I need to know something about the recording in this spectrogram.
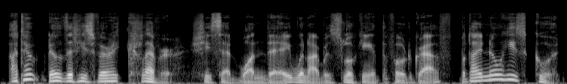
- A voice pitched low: Yes, low, 115 Hz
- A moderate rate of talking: No, fast, 245 wpm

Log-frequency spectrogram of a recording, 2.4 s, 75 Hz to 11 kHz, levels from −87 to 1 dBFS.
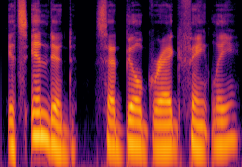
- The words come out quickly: No, average, 150 wpm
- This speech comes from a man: Yes, male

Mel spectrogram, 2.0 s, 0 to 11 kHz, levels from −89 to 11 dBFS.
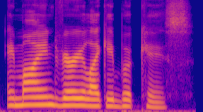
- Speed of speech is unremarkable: Yes, average, 175 wpm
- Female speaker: Yes, female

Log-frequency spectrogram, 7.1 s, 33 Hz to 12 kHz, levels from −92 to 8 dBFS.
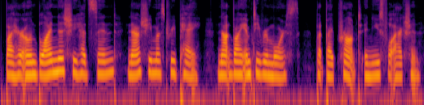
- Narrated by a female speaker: Yes, female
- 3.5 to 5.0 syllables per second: Yes, 4.8 syllables/s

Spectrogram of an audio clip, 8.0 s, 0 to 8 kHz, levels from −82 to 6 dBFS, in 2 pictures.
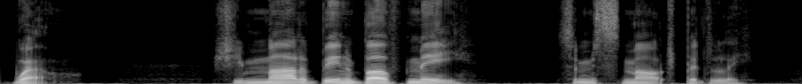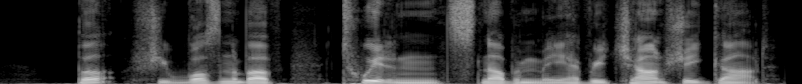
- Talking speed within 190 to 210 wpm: No, average, 170 wpm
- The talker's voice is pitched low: Yes, low, 110 Hz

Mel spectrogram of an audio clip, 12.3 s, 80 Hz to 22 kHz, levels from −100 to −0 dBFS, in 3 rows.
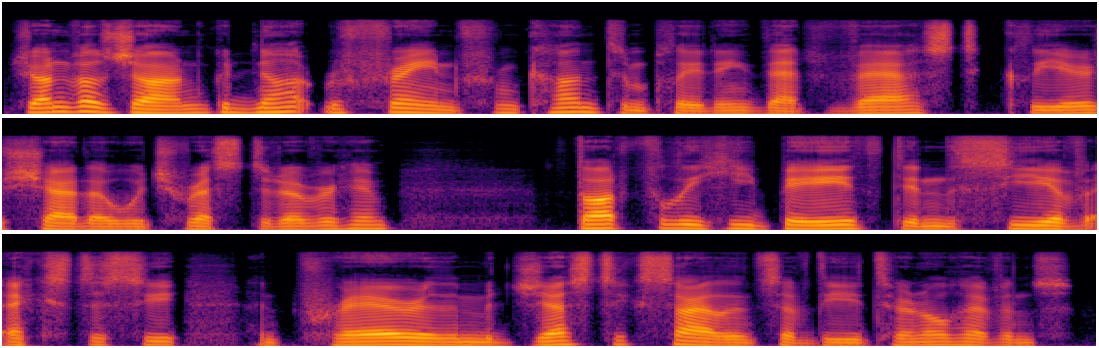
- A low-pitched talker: Yes, low, 120 Hz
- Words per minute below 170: Yes, average, 160 wpm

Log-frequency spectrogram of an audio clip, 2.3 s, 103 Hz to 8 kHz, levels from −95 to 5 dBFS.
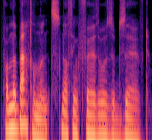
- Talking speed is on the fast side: No, average, 185 wpm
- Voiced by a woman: No, male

